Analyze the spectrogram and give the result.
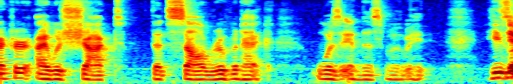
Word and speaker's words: Saul Rubinek: They work at a deli together, the deli is owned by Saul Rubinek.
